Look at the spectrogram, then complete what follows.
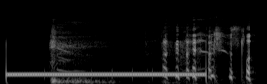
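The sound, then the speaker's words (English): A steady, unbroken telephone dial tone hums for about two seconds after the other party hung up the call, with muffled handling noise and brief voices over it before it cuts off. “Dude, I think we got disconnected, bro. Your dick father hung up the phone.”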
